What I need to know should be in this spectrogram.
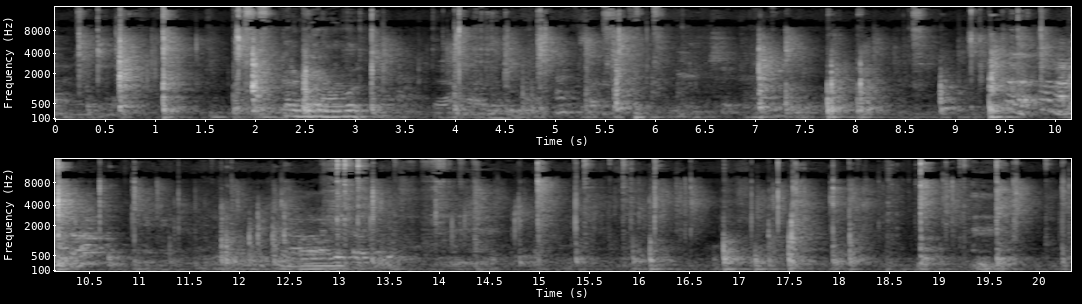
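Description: Plastic game tiles click and clack against each other and a table top.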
